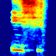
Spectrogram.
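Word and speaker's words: אשה: La pronunciación original era Isha y el femenino era, Isha era el femenino y Ish era el masculino.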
